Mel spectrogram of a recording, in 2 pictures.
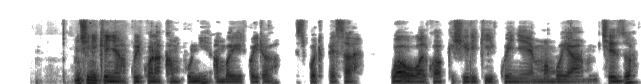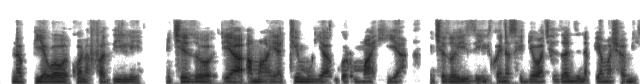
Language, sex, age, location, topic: Swahili, male, 25-35, Nakuru, government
